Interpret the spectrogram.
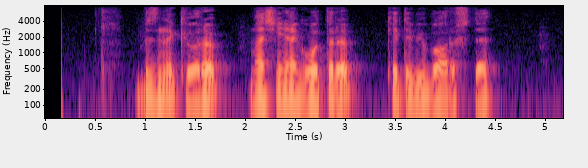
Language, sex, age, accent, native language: Uzbek, male, 18-24, Farg'ona, Uzbek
